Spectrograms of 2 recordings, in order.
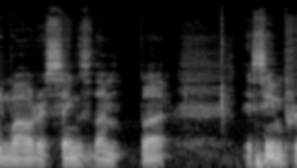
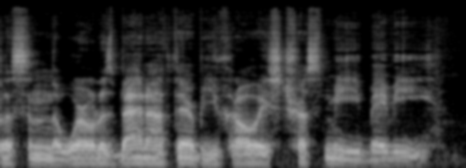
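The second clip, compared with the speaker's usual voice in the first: plain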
